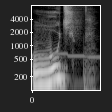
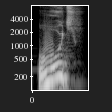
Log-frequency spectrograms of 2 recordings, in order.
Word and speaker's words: łódź: And the Polish L makes a W sound. W. So yeah, like łódź, you have boat in English. Like for example, yeah, we have boat. How do you say this in Polish? Łódź. So you have w, you have the o with the dash, d, and then z. Yeah, łódź. Here we go.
